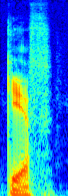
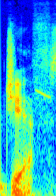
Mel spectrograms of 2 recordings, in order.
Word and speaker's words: GIF: I think GIF has been the prevailing pronunciation for a long time, but the actual inventor of the graphics interchange format, or GIF, says that he always pronounced it GIF. So he says that's how it should be pronounced.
